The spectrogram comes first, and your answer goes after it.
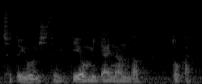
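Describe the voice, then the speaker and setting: A man co-hosting a podcast, telling a story in a casual, animated chat and asking his partner questions. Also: very deep voice, racing, reverberant, slight background noise. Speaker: podcast co-host.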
